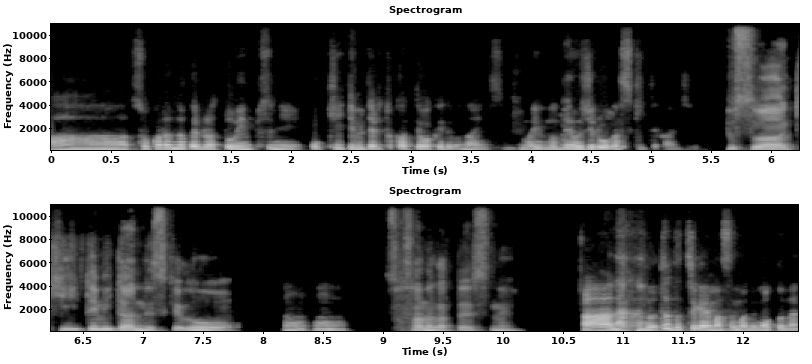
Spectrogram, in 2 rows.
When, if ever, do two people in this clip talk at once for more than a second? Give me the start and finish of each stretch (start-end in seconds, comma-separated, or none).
none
